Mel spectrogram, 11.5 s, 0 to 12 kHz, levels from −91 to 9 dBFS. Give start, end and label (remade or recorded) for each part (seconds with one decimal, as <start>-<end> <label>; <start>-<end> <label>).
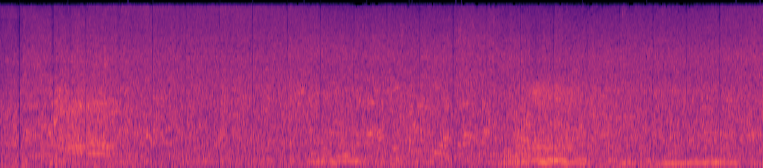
0.0-1.0 remade; 1.0-11.5 recorded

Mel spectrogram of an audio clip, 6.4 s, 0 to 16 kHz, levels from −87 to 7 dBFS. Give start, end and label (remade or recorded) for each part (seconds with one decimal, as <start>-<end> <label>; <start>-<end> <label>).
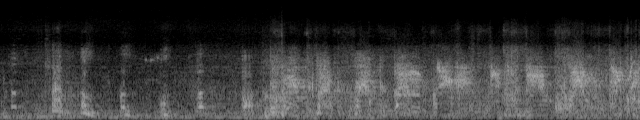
0.0-5.6 remade; 5.6-6.4 recorded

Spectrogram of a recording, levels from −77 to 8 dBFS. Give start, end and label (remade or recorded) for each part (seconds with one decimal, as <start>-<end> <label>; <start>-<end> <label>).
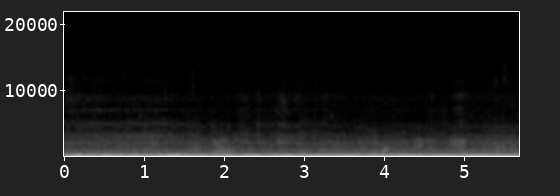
0.0-1.7 recorded; 1.7-3.3 remade; 3.3-3.7 recorded; 3.7-4.8 remade; 4.8-5.7 recorded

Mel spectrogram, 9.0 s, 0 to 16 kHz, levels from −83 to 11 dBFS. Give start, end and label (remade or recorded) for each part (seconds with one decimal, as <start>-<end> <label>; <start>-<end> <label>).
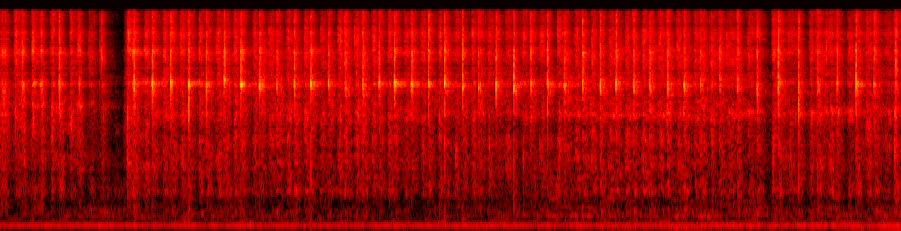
0.0-2.5 remade; 2.5-3.8 recorded; 3.8-5.7 remade; 5.7-7.5 recorded; 7.5-9.0 remade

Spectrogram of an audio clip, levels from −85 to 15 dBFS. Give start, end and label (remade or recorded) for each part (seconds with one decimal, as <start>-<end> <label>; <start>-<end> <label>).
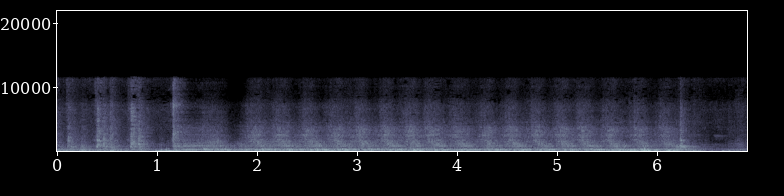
0.0-1.2 recorded; 1.2-1.7 remade; 1.7-6.9 recorded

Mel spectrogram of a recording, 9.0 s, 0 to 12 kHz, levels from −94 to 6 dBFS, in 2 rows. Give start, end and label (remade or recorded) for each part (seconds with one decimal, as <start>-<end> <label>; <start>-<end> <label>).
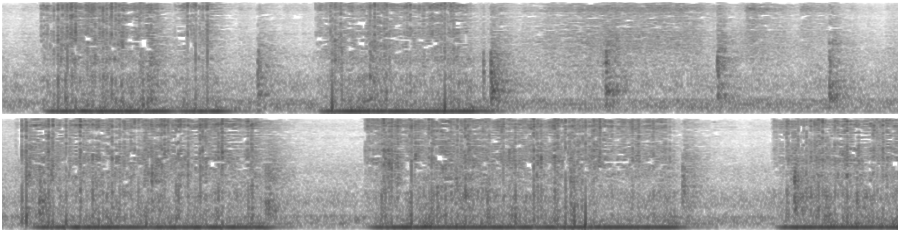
0.0-9.0 recorded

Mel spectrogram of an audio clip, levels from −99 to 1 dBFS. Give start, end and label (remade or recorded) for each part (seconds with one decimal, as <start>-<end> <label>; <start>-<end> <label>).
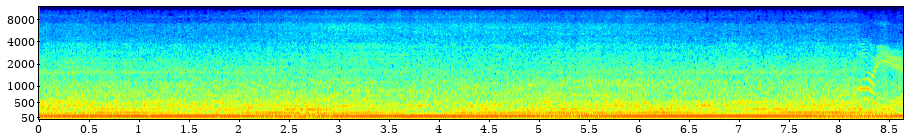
0.0-3.1 recorded; 3.1-3.7 remade; 3.7-8.6 recorded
